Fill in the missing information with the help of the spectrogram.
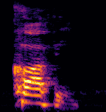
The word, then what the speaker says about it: Coffey: The men's match was Trick Williams against Joe Coffey. Pronounced like the drink, but spelled differently.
